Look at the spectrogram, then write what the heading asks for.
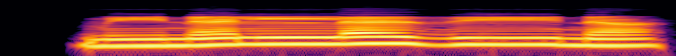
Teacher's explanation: من الذین میم زیر می نون لام زبر نل من لام زبر لا من اللہ زال یا زیر زی نون زبر نا من الذین لام کے اوپر شد آ رہی ہے سختی سے مضبوطی سے جما کر پڑھیں گے ٹھیک ہے. زال کے اوپر کیا زبان باہر کی طرف آئے گی.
